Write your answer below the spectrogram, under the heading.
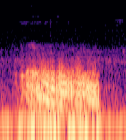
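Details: A little puppy napping. One soft, rough, droning snore lasts about a second, low and breathy, then stops. Quiet room with nothing else clearly heard.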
